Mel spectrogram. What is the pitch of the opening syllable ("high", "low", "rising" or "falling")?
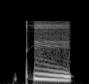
falling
